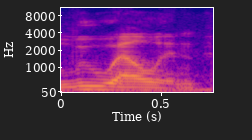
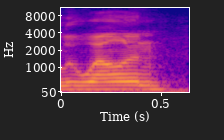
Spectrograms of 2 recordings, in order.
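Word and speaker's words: Llywelyn: Lou Allen uh and it's the Welsh it's it's an LL e w Luellen uh and I think that in the Welsh language I'm under the impression that it's pronounced with some like back of the throat like a sound that I'm just never going to be able to pronounce like a like a clellan kind of sound um for me I'm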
